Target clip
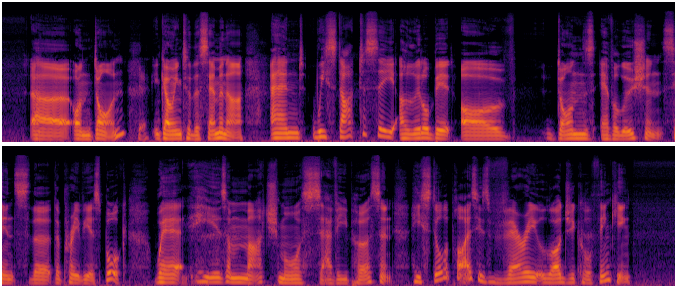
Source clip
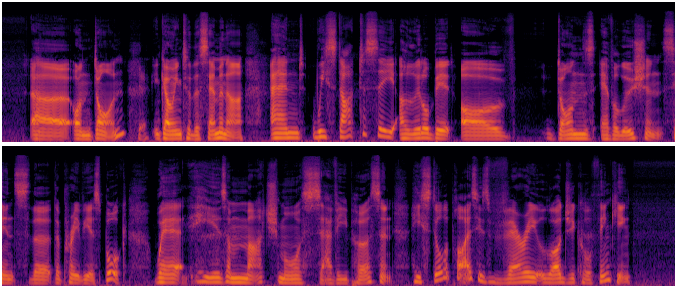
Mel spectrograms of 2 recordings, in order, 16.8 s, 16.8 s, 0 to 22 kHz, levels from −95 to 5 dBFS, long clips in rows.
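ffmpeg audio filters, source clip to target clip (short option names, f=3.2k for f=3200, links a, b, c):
-filter_complex "[0:a]asettb=1/sr,asplit=3[a][b][c];[a]atrim=end=10.984[d];[b]atrim=start=10.98:end=11.49,asetpts=PTS-STARTPTS,afade=t=in:d=0.004:c=qsin,afade=t=out:st=0.506:d=0.004:c=qsin,highpass=140[e];[c]atrim=start=11.486[f];[d][e]acrossfade=d=0.004:c1=hsin:c2=qsin[g];[g][f]acrossfade=d=0.004:c1=qsin:c2=hsin"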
